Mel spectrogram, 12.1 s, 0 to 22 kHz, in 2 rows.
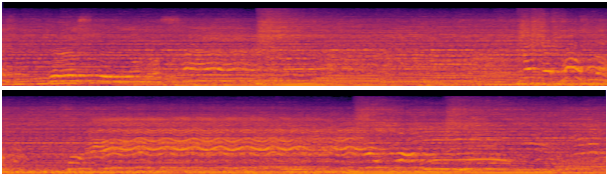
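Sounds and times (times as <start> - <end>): woman singing with vibrato: 0.0 - 4.7, 6.6 - 12.0
live band with steady bass: 0.0 - 12.0.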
